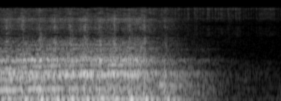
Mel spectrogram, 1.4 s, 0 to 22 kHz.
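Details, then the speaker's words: Abandoned 1997 Sea-Doo GTI 720 whose engine was reportedly no good, cranked on a booster box: short burst of even, pulsing cranking with a firm chuff each stroke; compression sounds healthy. "it sounds like it's got compression boys it sound like you've got compression for real"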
